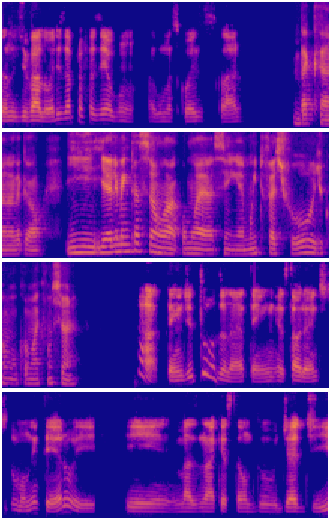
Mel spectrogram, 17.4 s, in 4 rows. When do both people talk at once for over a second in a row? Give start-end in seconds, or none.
none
